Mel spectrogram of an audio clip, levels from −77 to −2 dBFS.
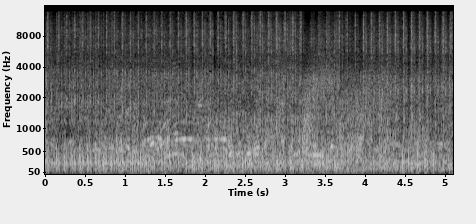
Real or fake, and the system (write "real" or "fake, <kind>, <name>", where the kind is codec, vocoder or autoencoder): fake, vocoder, BigVGAN v2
